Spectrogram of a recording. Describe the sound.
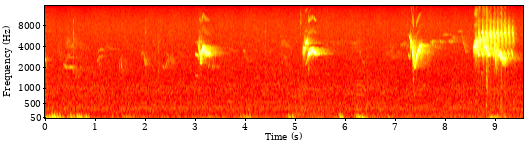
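A woodpecker calls in a few short, high, chirping bursts spaced a couple of seconds apart, heard over a steady hiss with occasional low thumps.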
